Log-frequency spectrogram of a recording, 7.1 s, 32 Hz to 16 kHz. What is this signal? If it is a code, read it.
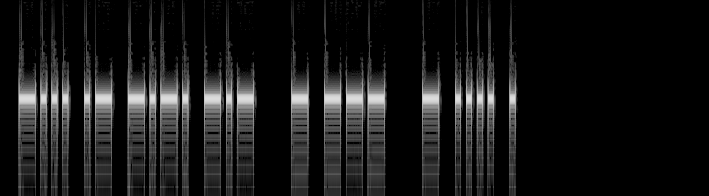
Morse code, heard as a keyed tone, about 22 wpm, 700 Hz. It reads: BACK TO THE
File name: practice / 22wpm / Sets of 6 Words - 22wpm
